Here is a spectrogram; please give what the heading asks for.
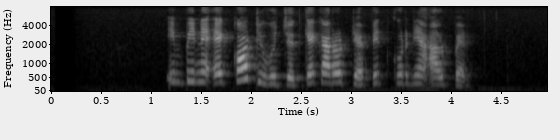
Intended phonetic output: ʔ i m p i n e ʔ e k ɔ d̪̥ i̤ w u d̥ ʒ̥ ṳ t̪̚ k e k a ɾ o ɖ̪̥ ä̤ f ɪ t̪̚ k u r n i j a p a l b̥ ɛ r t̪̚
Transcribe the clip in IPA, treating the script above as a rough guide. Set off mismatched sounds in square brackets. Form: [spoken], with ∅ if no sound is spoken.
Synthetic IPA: ʔ i m p i n e ʔ e k ɔ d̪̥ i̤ w u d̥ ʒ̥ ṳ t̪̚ k e k a ɾ o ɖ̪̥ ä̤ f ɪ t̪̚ k u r n i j a [ʔ] a l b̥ ɛ r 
